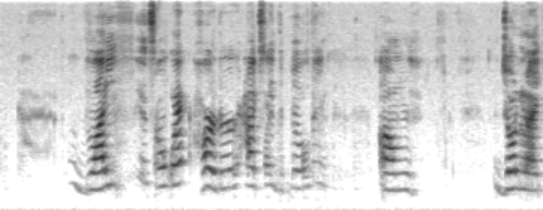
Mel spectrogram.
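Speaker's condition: Cerebral palsy; voice audibly affected

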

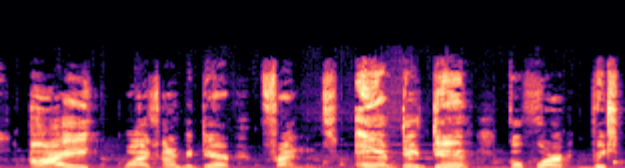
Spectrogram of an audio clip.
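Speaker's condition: Down syndrome; genetic, trisomy 21, told of diagnosis before age 3; stutters when unsure what to say next while processing, no stutter when acting from script

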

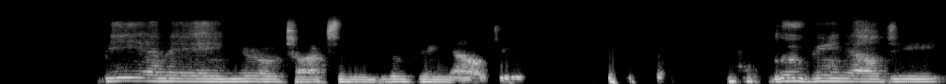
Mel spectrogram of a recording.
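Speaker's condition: ALS; spasticity

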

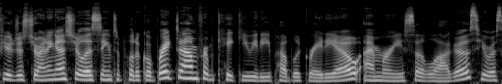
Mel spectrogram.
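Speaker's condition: No condition

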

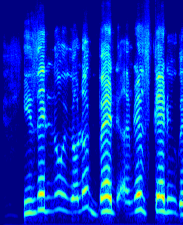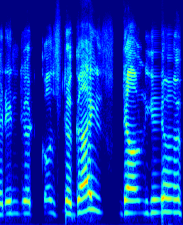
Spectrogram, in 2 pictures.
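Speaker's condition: Cerebral palsy; speech affected

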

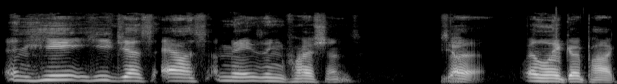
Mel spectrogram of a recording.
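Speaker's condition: Cerebral palsy; cerebral palsy from birth

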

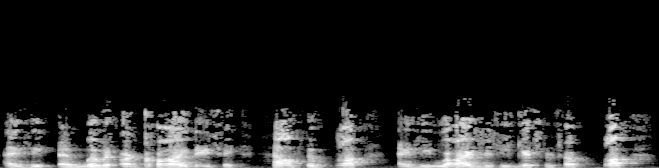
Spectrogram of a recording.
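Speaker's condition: Damaged voice box; self-conscious about voice

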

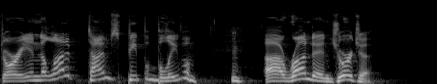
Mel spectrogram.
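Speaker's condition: No condition

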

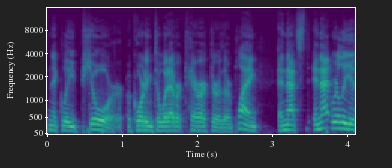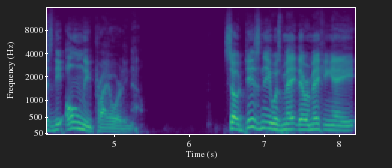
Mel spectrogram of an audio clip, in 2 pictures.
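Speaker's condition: No condition

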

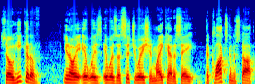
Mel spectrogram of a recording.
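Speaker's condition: No condition

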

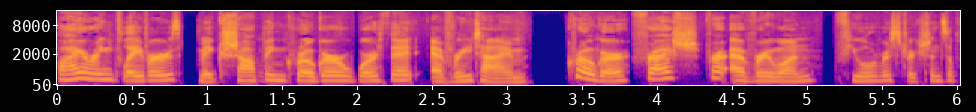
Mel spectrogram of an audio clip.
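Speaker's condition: No condition

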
